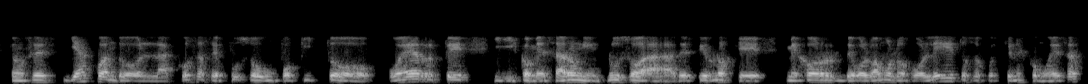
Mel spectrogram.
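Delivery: normal talking voice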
